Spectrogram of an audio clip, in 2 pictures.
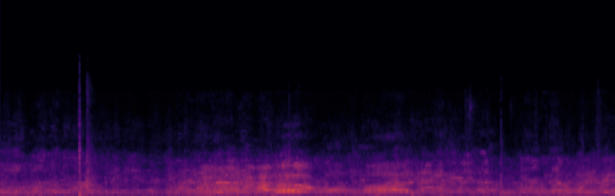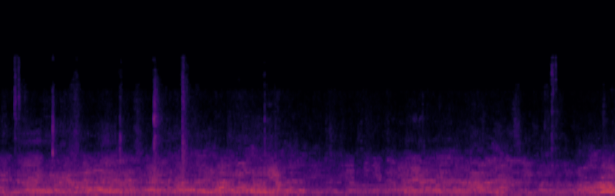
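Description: Indistinct chatter and calls of many voices around a football pitch during open play, with a few brief sharp knocks.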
